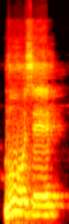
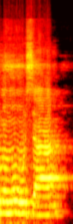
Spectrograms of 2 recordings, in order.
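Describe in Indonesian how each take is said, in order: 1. Kata ini berakhir dengan vokal e. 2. Kata ini berakhir dengan vokal a. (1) "pakainya pakai e" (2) "nggak biasa pakai a"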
